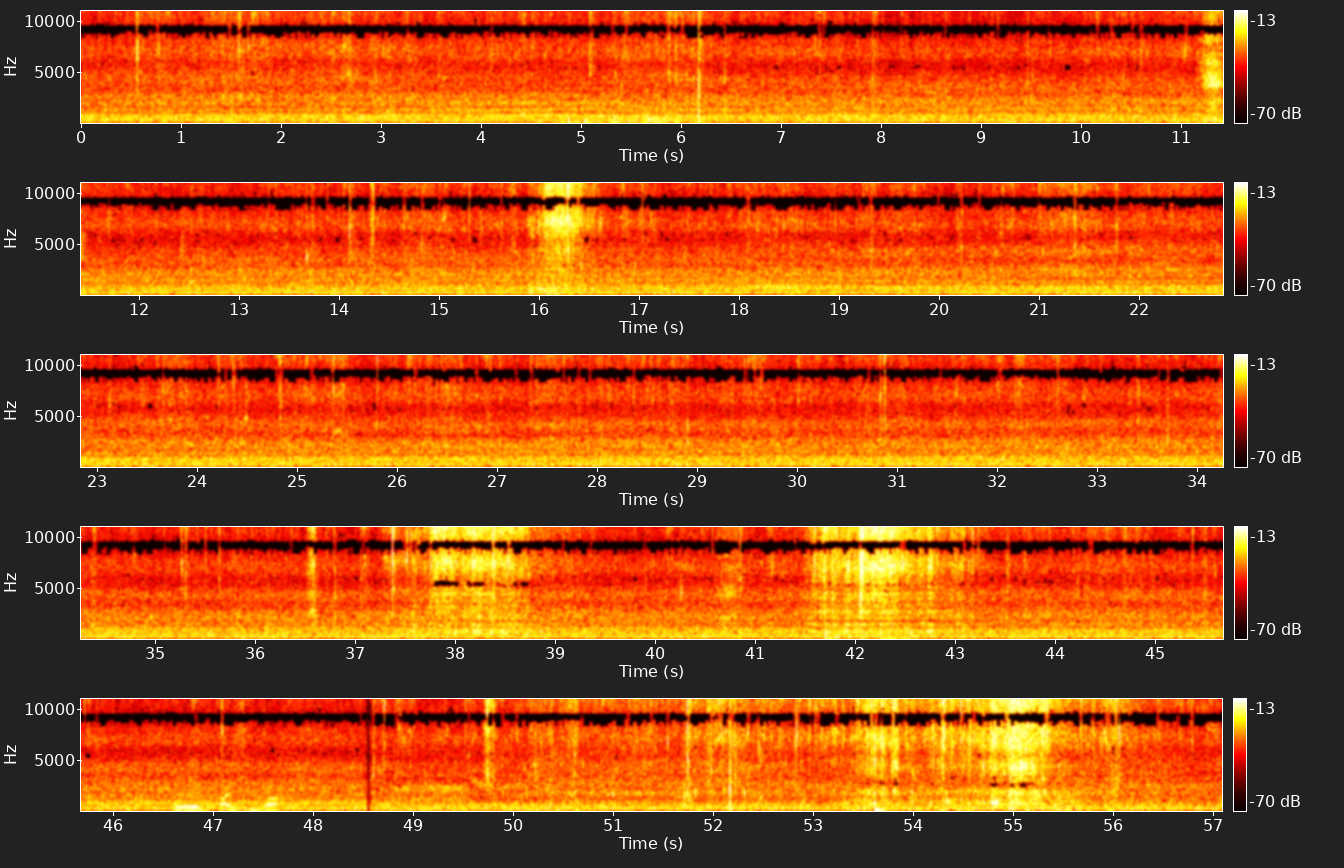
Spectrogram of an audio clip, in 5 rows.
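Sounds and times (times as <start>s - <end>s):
river water rushing over riffle: 0.0s - 57.0s.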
